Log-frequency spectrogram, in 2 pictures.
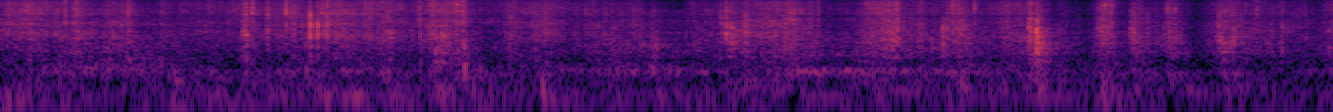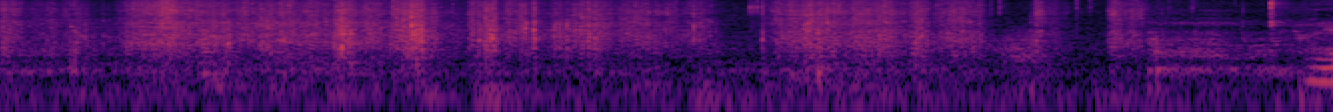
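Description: Artificial flower stems and leaves rustling and crinkling in irregular bursts with small crackles as they are tucked and adjusted by hand in a floral arrangement.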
